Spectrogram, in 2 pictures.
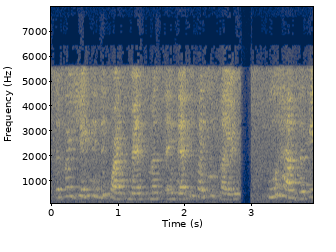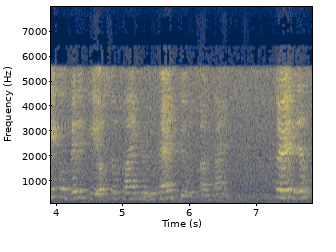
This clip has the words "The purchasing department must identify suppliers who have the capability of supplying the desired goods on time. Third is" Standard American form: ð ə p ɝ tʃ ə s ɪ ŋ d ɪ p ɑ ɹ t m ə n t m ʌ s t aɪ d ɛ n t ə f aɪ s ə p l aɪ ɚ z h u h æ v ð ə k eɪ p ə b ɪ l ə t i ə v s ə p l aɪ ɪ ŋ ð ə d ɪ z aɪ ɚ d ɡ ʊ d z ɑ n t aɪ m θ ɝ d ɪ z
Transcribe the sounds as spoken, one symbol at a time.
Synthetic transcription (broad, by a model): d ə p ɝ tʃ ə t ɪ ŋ d ɪ p ɑ ɹ t m ə n t m ʌ s t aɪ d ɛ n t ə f aɪ s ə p l aɪ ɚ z h u h æ v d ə k eɪ p ə b ɪ l ə t i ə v s ə p l aɪ ɪ ŋ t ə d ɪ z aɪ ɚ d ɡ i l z ɑ n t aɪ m t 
